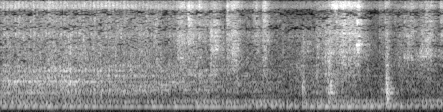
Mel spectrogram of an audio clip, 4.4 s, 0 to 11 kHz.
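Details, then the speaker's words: Mitsubishi Lancer GLXi after valve clearance, sensor calibration and a swapped distributor, previously stuck around 1200 rpm and dropping with AC: the idle settles back to an even 750 rpm without hunting. A normal idle. "Ayan bumabalik na siya sa normal. Ayan, normal idle mga bossing. 750 RPM."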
